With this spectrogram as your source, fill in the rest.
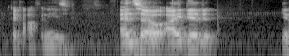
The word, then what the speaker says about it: Tacofangs: Taco Face or Taco Fangs, but really it's pronounced Tacophanes.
